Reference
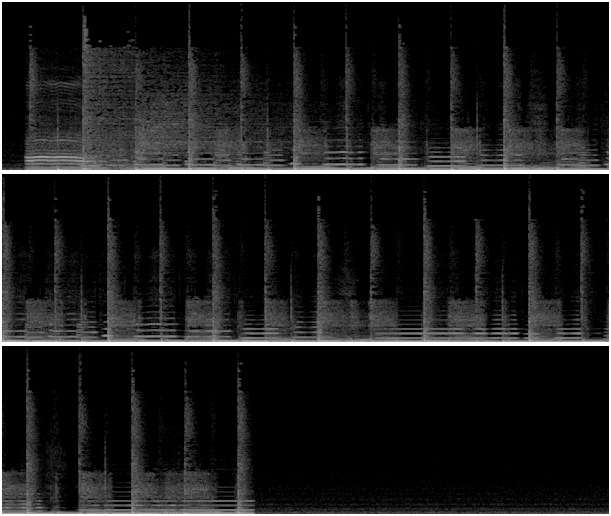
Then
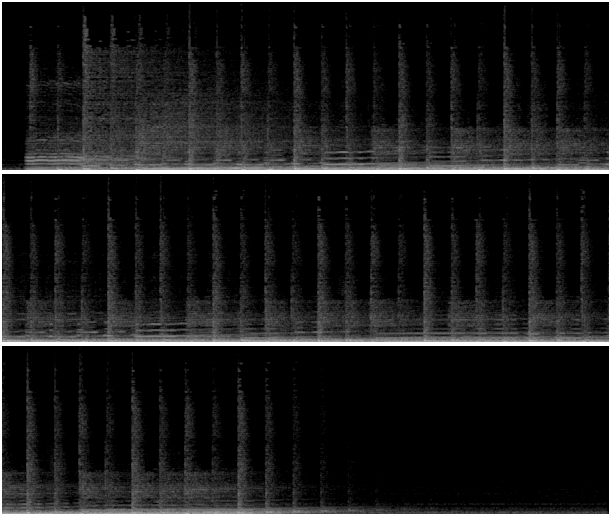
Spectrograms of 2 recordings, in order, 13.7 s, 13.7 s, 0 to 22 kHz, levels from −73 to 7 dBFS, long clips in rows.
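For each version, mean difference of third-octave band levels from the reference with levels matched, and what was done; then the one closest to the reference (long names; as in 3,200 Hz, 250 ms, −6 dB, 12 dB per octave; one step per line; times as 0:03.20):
4.5 dB: low-shelf EQ 270 Hz +7 dB
comb filter 3.7 ms, depth 93%
echo with shifted repeats 206 ms, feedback 55%, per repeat +80 Hz, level −6.5 dB
level −7.5 dB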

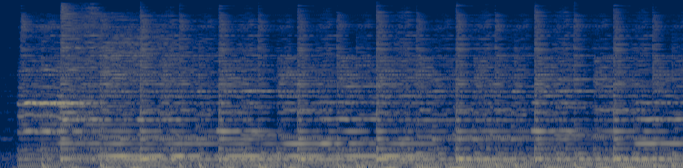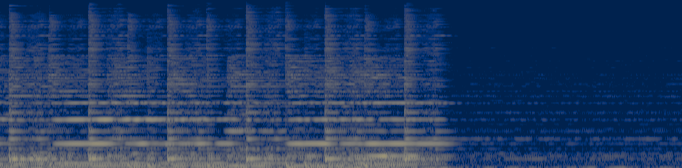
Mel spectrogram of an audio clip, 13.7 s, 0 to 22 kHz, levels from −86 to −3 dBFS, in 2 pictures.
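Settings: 6.5 dB: notch filter 660 Hz, Q 12
resonators tuned to a chord A#3 major, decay 0.48 s
reverb whose tail is shaped and stops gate 330 ms rising, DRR 5 dB
level +8.5 dB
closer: first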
